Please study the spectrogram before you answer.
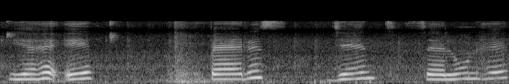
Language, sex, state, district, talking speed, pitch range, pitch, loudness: Hindi, female, Uttar Pradesh, Jyotiba Phule Nagar, 70 wpm, 240-275 Hz, 250 Hz, -17 LUFS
